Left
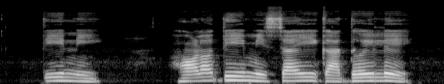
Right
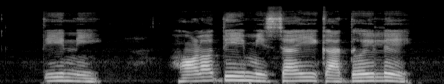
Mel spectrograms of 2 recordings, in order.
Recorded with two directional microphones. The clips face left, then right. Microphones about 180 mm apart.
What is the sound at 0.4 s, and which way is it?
A man's voice, 50° left (ahead or behind).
